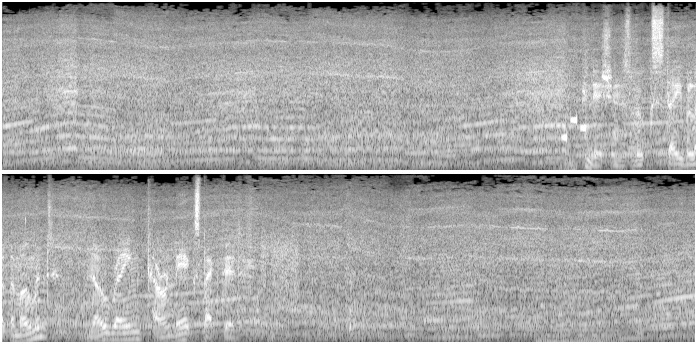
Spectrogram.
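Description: A racing car engine hums and whines steadily, its pitch rising and falling with the speed.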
